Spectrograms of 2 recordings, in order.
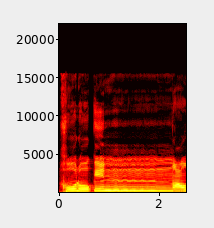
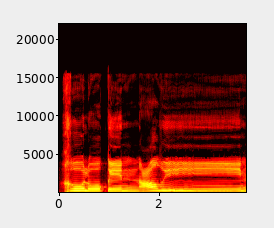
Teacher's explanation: tanwin bertemu dengan Ain jelas terang tidak boleh disentak tidak boleh didengung khuluqinim salah khuluqin NIM salah yang betul khuluqin adzim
